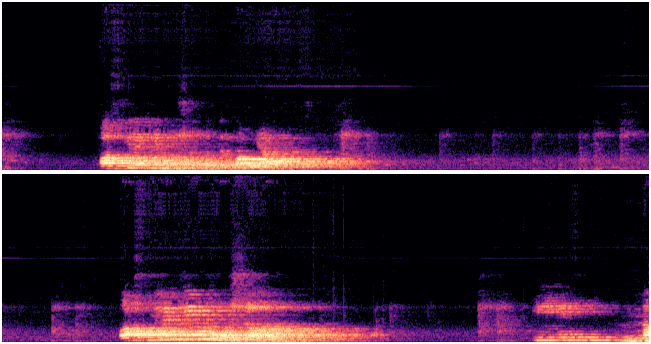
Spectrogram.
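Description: A woman speaks clearly and slowly, as if dictating.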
